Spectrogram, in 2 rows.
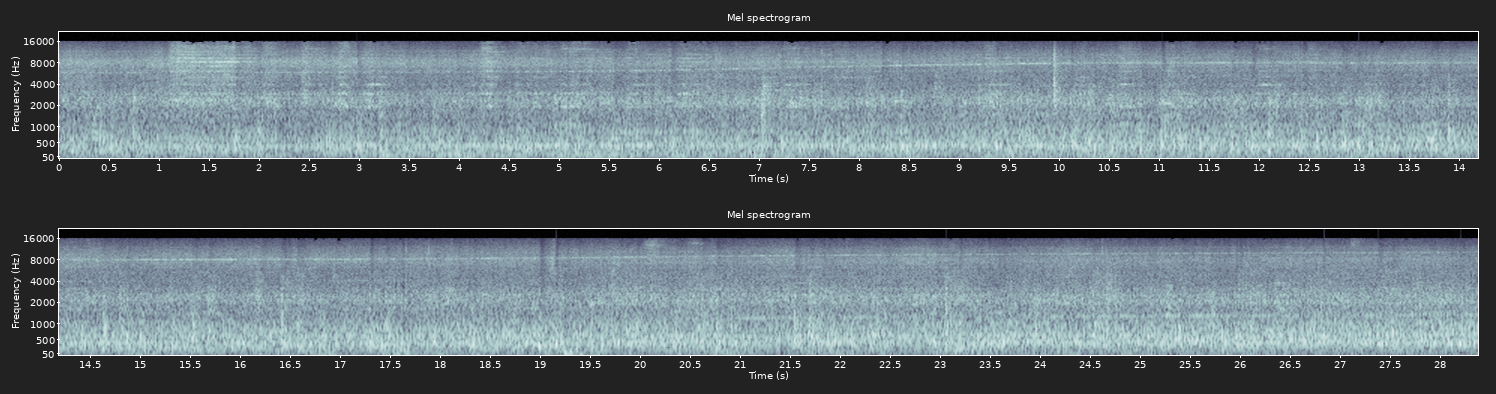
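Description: Inside an Ichibata Electric Railway 2100-series electric train running along the line: a steady rumble of wheels on track with clickety-clack from the rail joints. A faint high whine rises in pitch over about the first ten seconds, then holds.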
